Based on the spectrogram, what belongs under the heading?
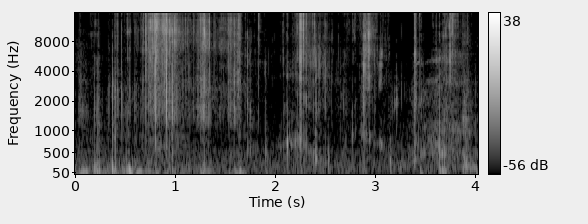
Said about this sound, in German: Warte mal, ich muss jetzt erstmal vom Brötchen abbeißen.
